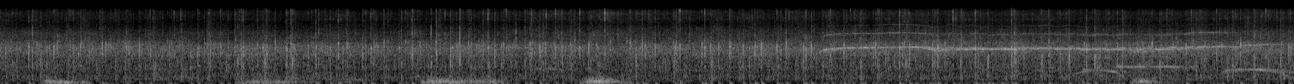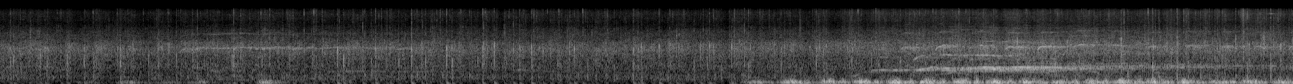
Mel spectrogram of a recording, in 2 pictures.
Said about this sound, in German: Das ist euer Applaus.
